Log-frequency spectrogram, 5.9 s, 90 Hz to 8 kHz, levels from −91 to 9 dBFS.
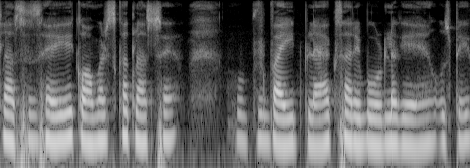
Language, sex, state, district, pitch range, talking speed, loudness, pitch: Hindi, female, Goa, North and South Goa, 175-190 Hz, 155 wpm, -16 LUFS, 180 Hz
